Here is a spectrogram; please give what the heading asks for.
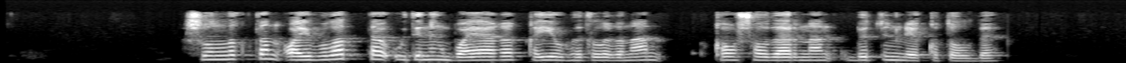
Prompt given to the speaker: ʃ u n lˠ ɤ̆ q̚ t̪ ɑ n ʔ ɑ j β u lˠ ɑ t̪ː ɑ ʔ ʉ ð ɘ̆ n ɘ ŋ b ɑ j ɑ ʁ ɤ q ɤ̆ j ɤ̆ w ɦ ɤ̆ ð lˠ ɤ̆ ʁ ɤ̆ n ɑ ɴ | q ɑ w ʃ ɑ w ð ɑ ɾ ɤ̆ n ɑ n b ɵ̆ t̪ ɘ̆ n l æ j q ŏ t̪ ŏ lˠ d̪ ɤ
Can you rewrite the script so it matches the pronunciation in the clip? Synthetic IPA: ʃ u n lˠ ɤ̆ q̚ t̪ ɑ n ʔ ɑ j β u lˠ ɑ t̪ː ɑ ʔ ʉ ð ɘ̆ n ɘ ŋ b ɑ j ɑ ʁ ɤ q ɤ̆ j ɤ̆ w ɦ ɤ̆ ð lˠ ɤ̆ ʁ ɤ̆ n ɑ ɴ | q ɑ w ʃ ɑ w ð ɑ ɾ ɤ̆ n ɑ n b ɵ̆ t̪ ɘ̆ n l æ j q ŏ t̪ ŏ lˠ d̪ ɤ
